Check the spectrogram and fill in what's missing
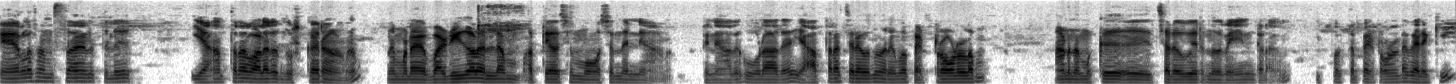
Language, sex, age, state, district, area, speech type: Malayalam, male, 45-60, Kerala, Palakkad, rural, spontaneous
